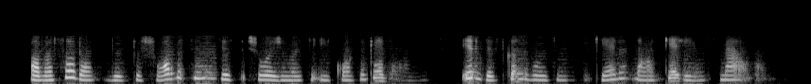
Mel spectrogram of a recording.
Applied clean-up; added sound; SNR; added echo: neural separator model SepFormer WHAMR!.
